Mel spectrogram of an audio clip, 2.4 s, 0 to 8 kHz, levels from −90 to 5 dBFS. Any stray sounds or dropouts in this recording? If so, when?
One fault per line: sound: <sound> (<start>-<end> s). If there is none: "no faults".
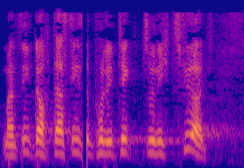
sound: dropout (0.8-0.9 s)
